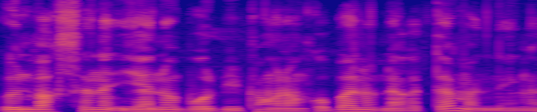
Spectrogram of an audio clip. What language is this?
Garo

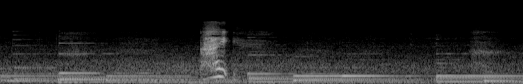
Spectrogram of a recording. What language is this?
Japanese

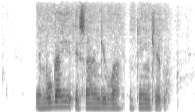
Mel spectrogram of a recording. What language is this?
Ganda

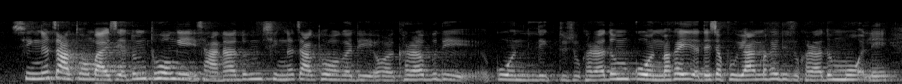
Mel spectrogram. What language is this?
Manipuri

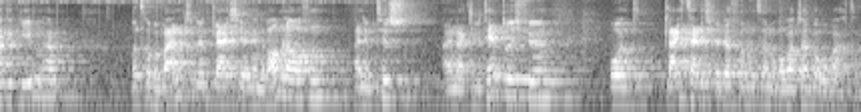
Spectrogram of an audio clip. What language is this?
German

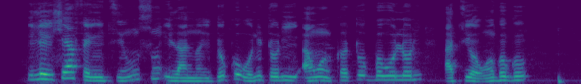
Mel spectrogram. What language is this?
Yoruba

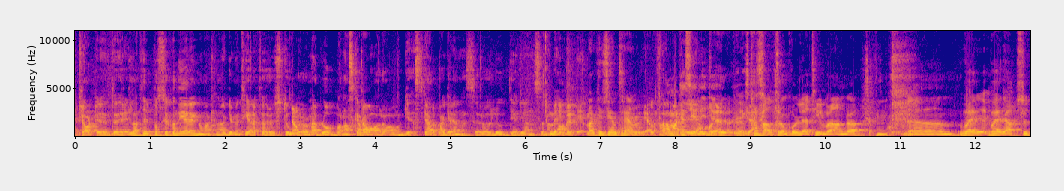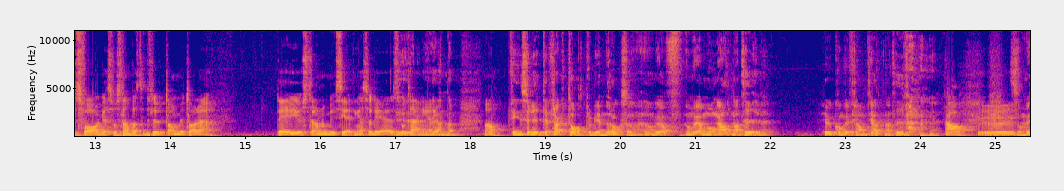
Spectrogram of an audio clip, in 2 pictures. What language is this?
Swedish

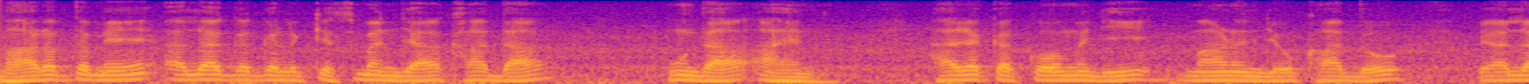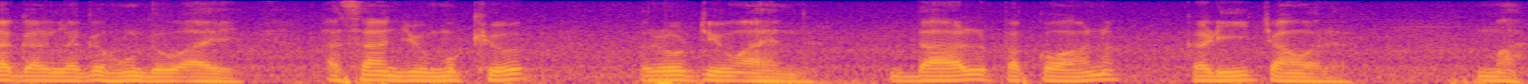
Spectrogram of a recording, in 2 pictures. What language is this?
Sindhi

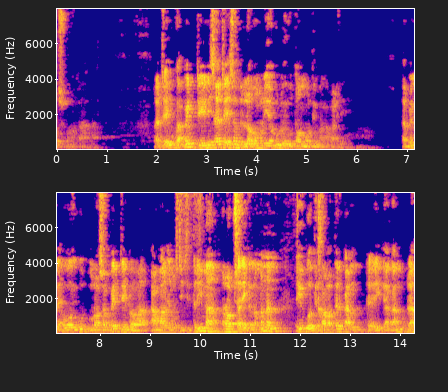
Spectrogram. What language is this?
Malay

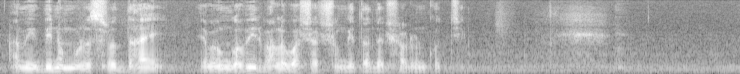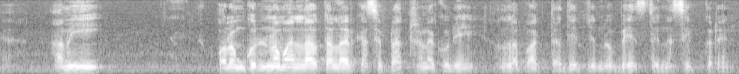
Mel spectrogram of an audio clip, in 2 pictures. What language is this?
Bangla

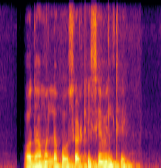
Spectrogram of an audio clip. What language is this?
Chhattisgarhi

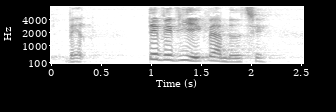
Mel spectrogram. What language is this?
Danish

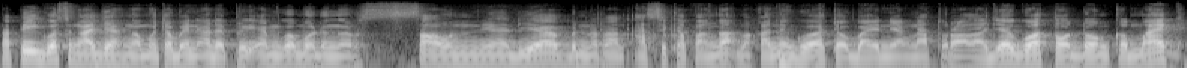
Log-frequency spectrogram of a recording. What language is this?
Indonesian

